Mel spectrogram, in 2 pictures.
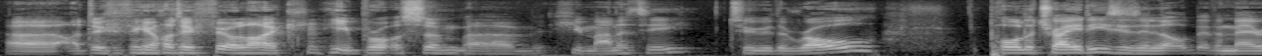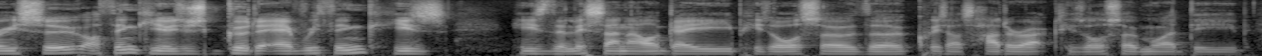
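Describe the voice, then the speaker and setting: A man's voice: medium pitch, fairly even intonation, fairly quick, few pauses. A man co-hosting a podcast in casual chat, giving frank opinions and thinking aloud with frequent ums. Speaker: podcast co-host.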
